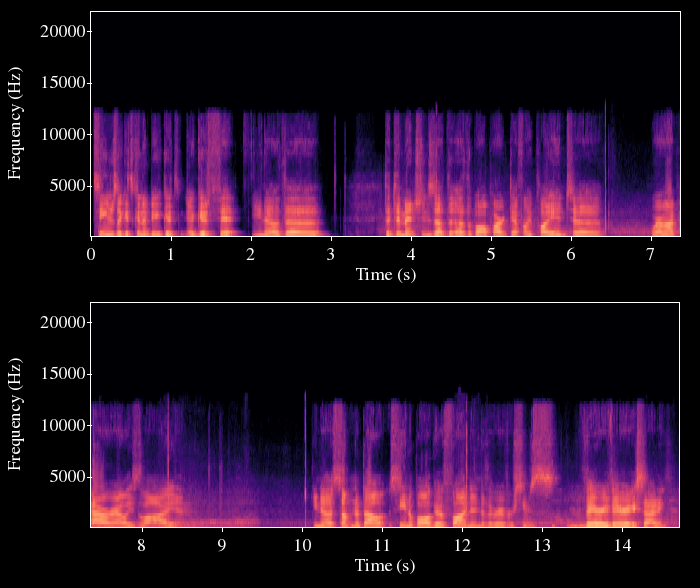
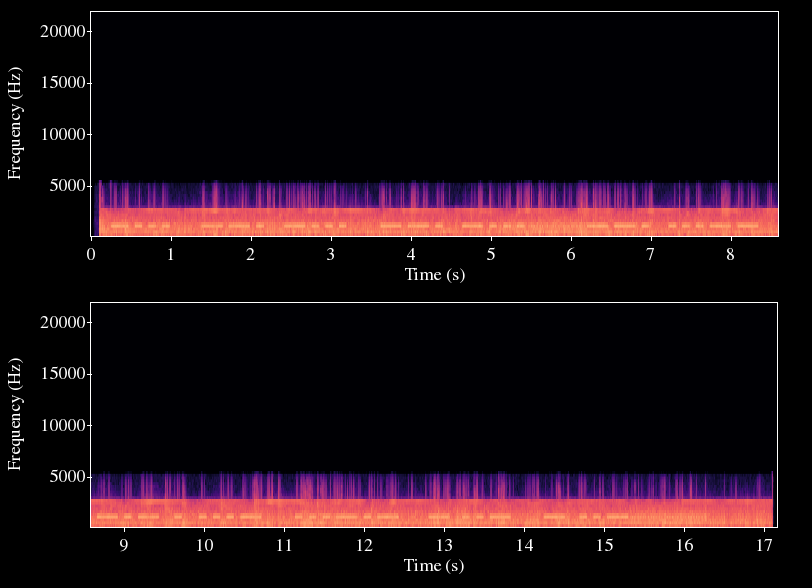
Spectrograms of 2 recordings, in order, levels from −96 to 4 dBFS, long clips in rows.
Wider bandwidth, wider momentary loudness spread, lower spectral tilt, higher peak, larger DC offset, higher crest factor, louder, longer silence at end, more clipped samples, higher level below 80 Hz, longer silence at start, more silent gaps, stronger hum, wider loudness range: first, 12.5 kHz vs 5.2 kHz; first, 13 LU vs 2 LU; second, -4.5 dB/octave vs -8 dB/octave; first, -4 dBFS vs -10 dBFS; neither; first, 20 dB vs 10 dB; about the same, -21 LUFS vs -19 LUFS; about the same, 0.05 s vs 0.05 s; neither; about the same, -64 dBFS vs -60 dBFS; about the same, 0.05 s vs 0.1 s; neither; neither; first, 4 LU vs 1 LU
